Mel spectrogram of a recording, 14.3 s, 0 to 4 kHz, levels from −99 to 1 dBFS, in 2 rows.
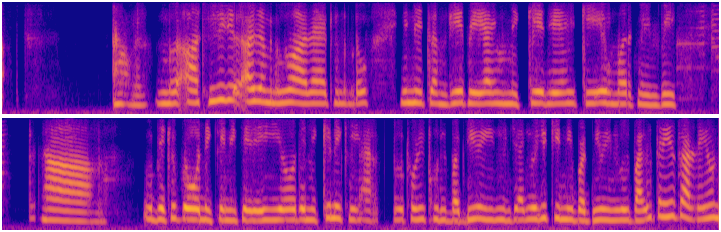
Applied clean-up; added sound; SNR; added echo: neural diffusion model UNIVERSE++.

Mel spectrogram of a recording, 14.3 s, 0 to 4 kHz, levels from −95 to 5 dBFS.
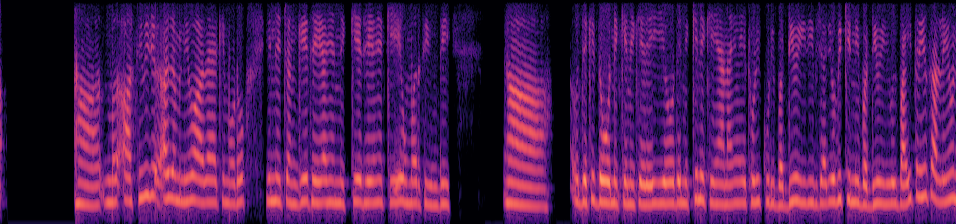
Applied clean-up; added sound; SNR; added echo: none; none; none; none.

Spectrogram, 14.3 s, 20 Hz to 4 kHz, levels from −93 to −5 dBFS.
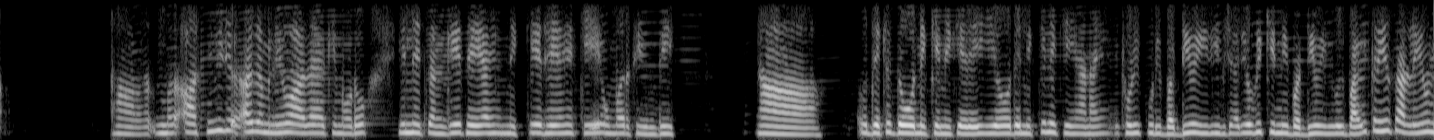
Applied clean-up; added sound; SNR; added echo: neural mask model DeepFilterNet 3.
